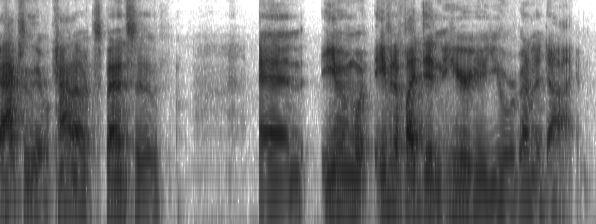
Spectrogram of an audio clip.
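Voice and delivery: ordinary talk, nothing marked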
